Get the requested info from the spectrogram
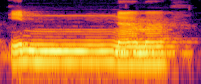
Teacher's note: Nun bertasdid maka kita sama-sama membacanya dengan dengungan bukan hanya dengungan tapi ada jeda yang proporsional gitu ya jangan sekedar yang penting dengung bukan yang penting dengung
